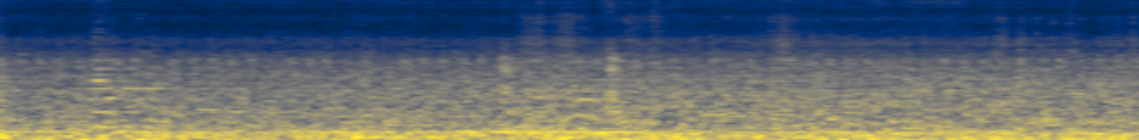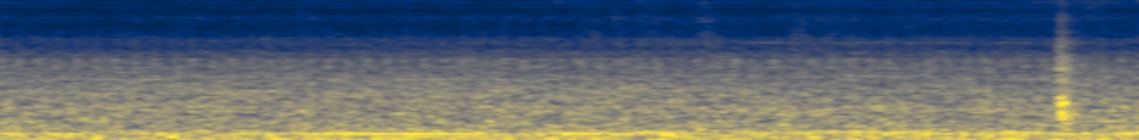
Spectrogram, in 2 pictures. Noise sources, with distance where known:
large-sounding engine, near; car horn, near

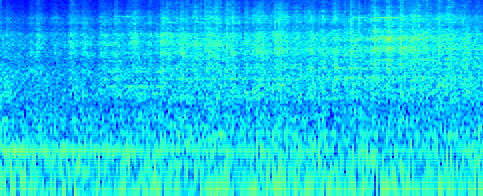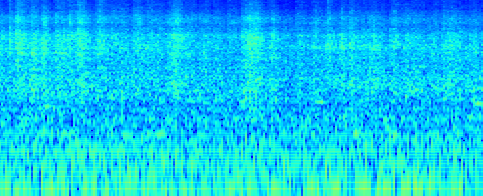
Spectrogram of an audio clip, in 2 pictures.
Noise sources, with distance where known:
non-machinery impact, near; car horn, far

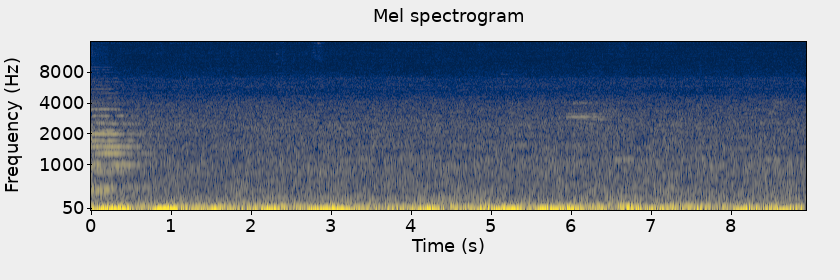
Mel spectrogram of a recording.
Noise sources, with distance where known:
engine of unclear size, near; car horn, near

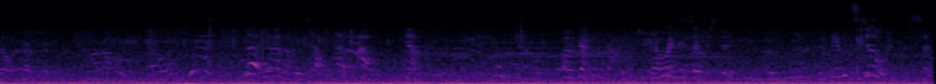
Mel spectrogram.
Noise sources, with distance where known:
person or small group talking

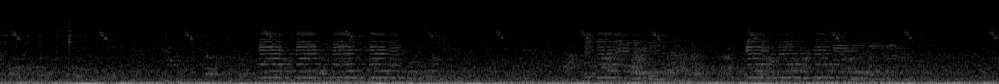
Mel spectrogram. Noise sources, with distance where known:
music from an unclear source; dog barking or whining, far

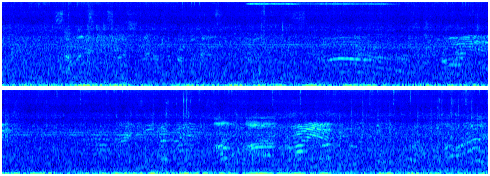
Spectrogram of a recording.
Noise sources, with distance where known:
person or small group talking

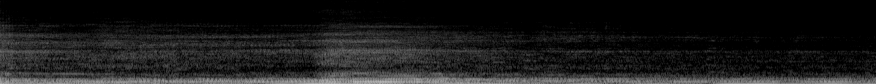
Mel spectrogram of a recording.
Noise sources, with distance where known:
medium-sounding engine, near

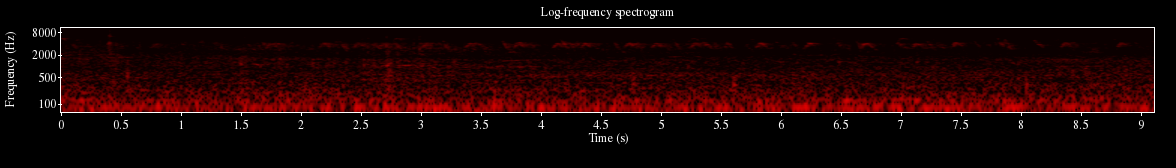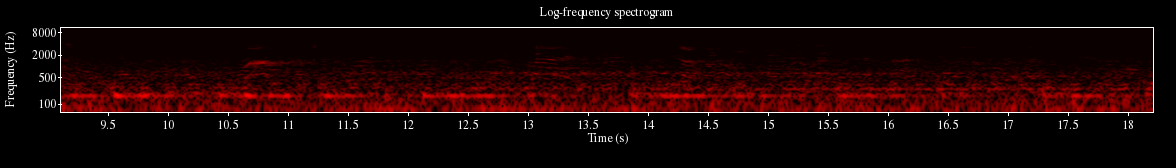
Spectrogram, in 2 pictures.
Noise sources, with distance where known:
unidentified human voice

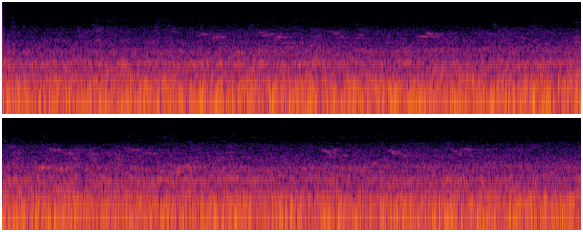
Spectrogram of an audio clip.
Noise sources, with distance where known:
unidentified human voice, far

